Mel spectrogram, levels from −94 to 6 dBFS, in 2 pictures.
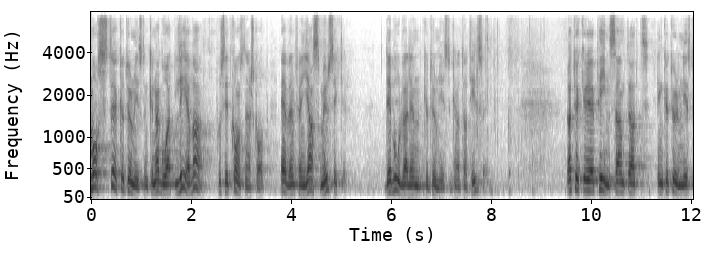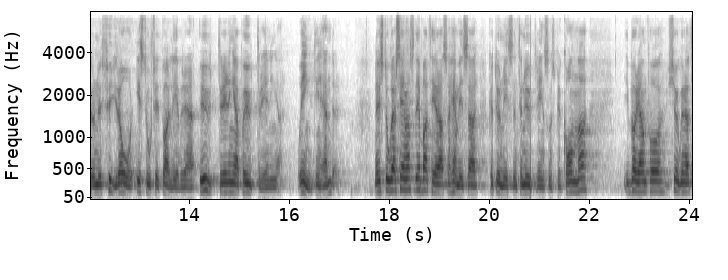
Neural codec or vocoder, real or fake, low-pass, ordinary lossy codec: none; real; 7.2 kHz; none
